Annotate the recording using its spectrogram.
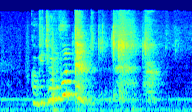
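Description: A dog vocalising with a whining yowl that rises and then falls in pitch, starting about half a second in, followed by two shorter sounds.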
